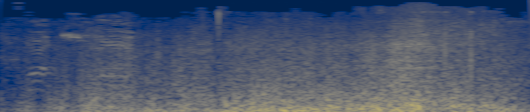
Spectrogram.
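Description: Wind buffets the microphone at an outdoor soccer field during a match, a steady, loud, low rushing roar that swells slightly and continues throughout.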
